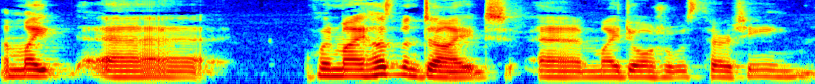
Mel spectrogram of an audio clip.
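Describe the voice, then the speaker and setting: A woman speaks in an Irish Midlands accent with a fairly low pitch. Her intonation is fairly even. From Ireland, Offaly (Midlands). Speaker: druid and psychologist. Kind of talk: interview conversation. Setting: remote call from home.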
